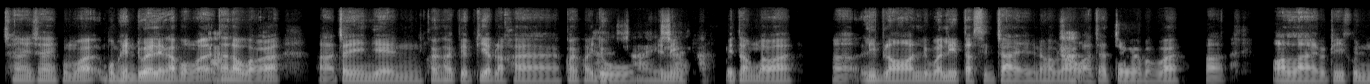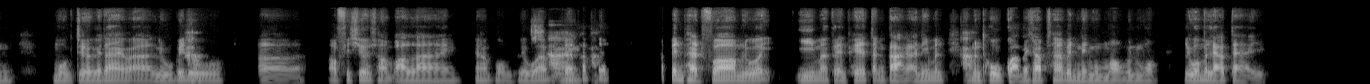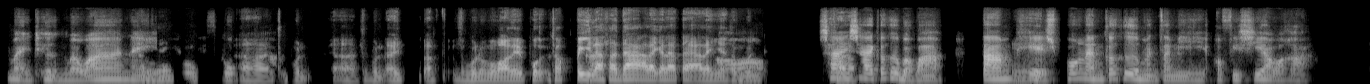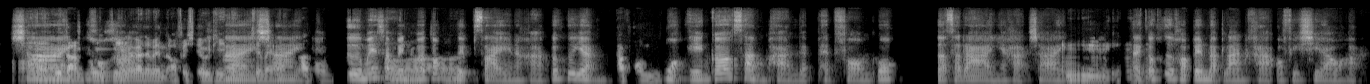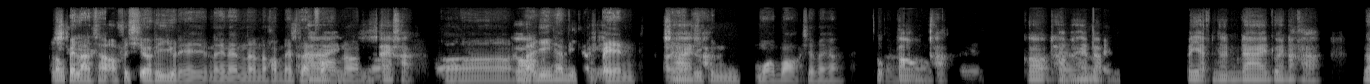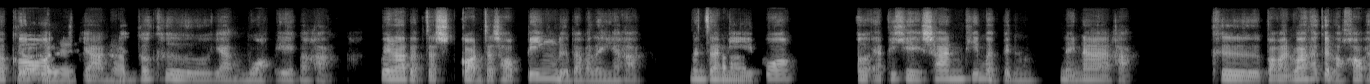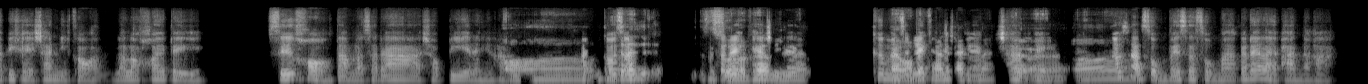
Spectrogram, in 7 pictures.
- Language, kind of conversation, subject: Thai, unstructured, คุณมีเคล็ดลับง่ายๆ ในการประหยัดเงินอะไรบ้าง?
- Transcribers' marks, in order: tapping; in English: "official"; unintelligible speech; in English: "E-Marketplace"; other background noise; in English: "official"; in English: "official"; in English: "official"; in English: "official"; in English: "แคชแบ็ก"; in English: "แคชแบ็ก"; in English: "แคชแบ็ก"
